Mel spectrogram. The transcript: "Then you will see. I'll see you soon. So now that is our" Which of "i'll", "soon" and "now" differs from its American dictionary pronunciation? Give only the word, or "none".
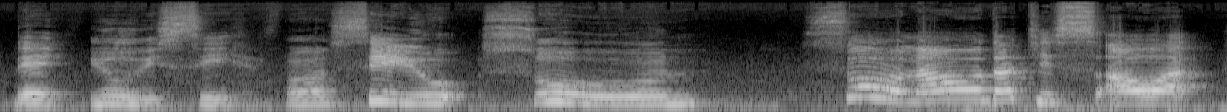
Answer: i'll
